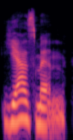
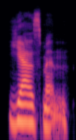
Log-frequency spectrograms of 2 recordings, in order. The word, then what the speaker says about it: Yasmin: Put both syllables together and you get Yasmin. Emphasize Yas. See if you can hear that emphasis when I say it again. Yasmin.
